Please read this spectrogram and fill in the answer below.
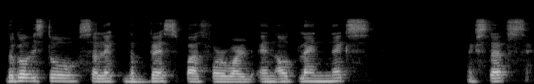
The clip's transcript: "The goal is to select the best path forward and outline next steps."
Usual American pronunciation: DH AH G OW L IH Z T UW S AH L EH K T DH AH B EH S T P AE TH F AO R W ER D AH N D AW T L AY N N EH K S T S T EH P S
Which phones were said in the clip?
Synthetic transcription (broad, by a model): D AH G OW L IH S T UW S AH L EH K T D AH B EH S T P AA T F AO R W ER D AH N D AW T L AY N N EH K S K S T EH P S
